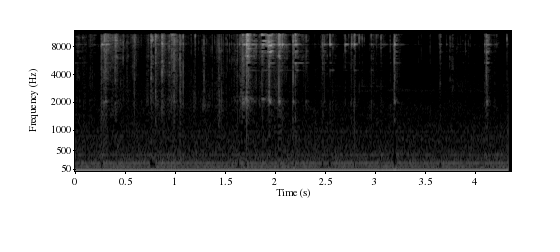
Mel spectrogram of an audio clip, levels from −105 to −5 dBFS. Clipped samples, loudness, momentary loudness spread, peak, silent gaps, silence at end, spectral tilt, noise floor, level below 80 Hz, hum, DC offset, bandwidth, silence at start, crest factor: under 0.1%; -49 LUFS; 19 LU; -26 dBFS; none; 0 s; 0.5 dB/octave; -77 dBFS; -86 dBFS; none; under 0.1%; 12 kHz; 0.25 s; 28 dB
